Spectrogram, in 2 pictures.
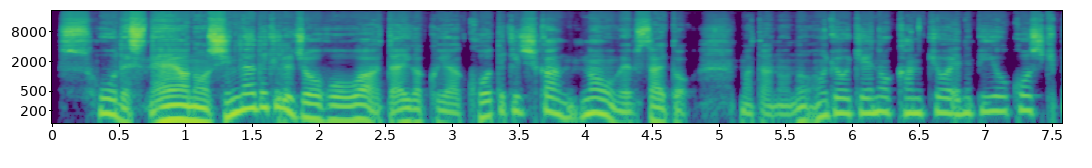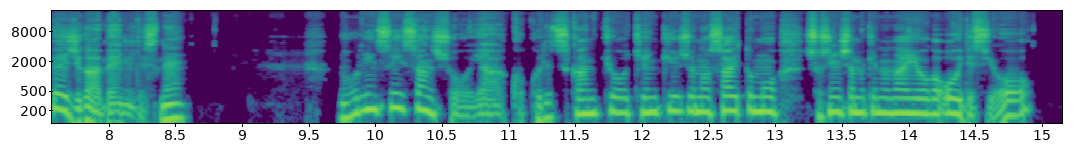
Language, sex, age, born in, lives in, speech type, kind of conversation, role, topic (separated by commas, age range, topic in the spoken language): Japanese, male, 40-44, Japan, Japan, read, expert-assistant, expert, 持続可能な農業について、信頼できる情報を集めるには、どんな方法や場所がありますか？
